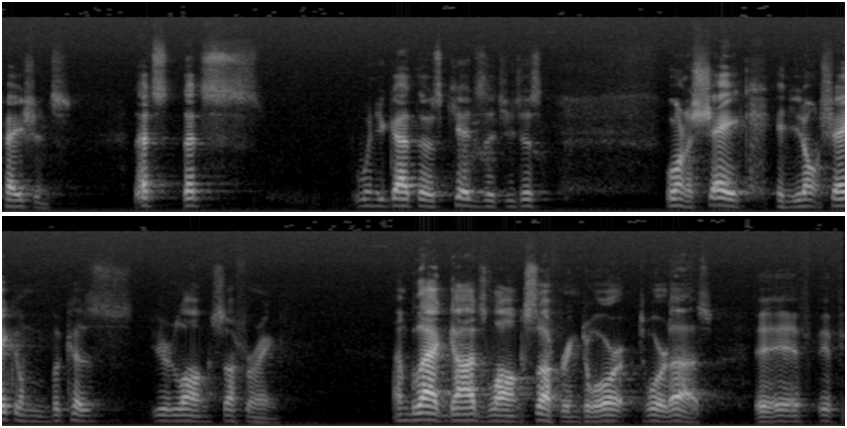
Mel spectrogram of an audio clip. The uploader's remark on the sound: During our traditional church service on Sunday, August 27th, 2017 at Sonshine Baptist Church.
